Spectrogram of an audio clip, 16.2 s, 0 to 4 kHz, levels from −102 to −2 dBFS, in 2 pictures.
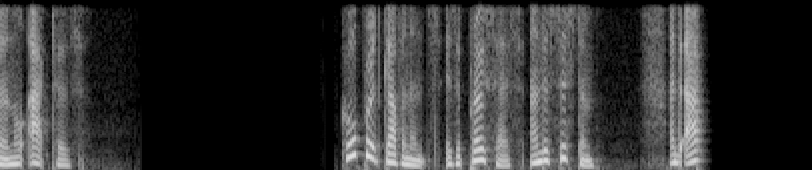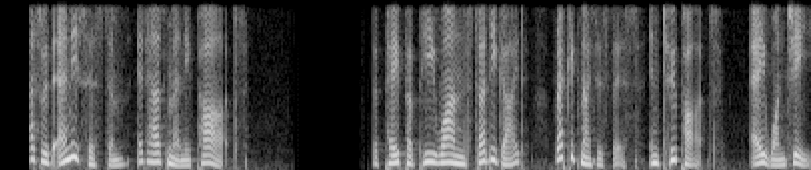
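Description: At 6.96 s the speech stops, and the gap lasts until 8.43 s. This is a call audio freeze. The last sound carries on briefly as a fading buzz or hiss, then the line goes silent for about 1.3 s. The likely cause is packets held up in transit, draining the jitter buffer. When audio resumes with "with any system it", nothing has been lost. About 1.45 s of gap has been inserted, and everything after runs that much later.

Two jitter buffer speed-ups follow. From 13.17 to 14.13 s the speech plays at about 121% speed. Then from 14.56 to 16.18 s it plays at about 131%. The buffer was holding more audio than it aims for. The receiver cut out many short pitch-period slices to catch up: about 200 ms in the first stretch and about half a second in the second. The pitch stays the same, but the speech sounds rushed. Throughout, the G.711 mu-law call path leaves nothing above 4 kHz.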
